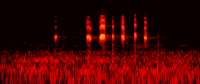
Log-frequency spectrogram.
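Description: A male American toad gives a quick run of short, bright chirps, its release call when handled.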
